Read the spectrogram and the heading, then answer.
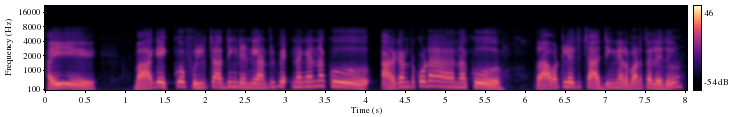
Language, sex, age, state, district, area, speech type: Telugu, male, 18-30, Andhra Pradesh, Konaseema, rural, spontaneous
